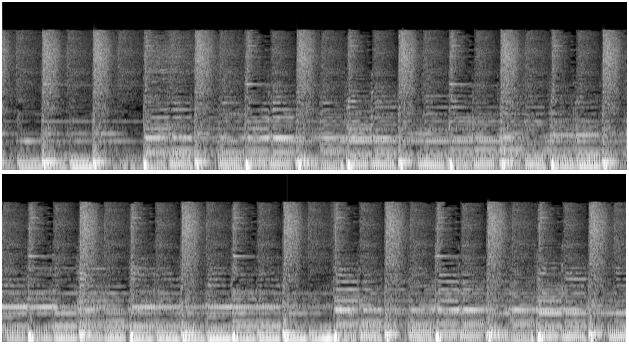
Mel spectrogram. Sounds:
music

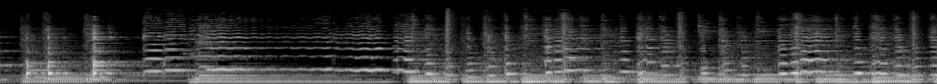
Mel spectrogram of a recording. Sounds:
fiddle, musical instrument, bowed string instrument, music

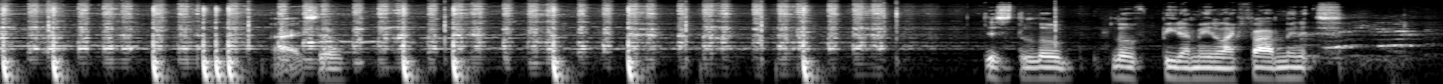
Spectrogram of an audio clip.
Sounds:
music, speech

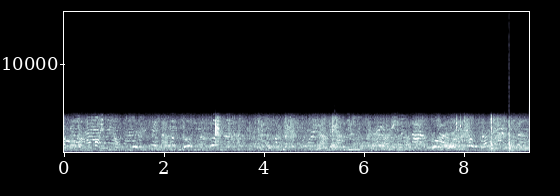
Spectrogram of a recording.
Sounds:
speech

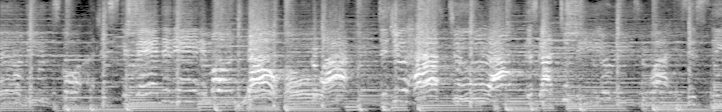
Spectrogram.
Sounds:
soul music, music

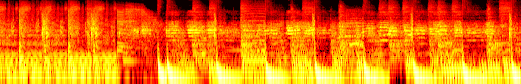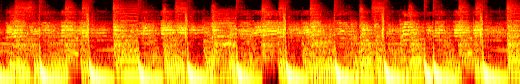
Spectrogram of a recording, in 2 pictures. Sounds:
music, disco

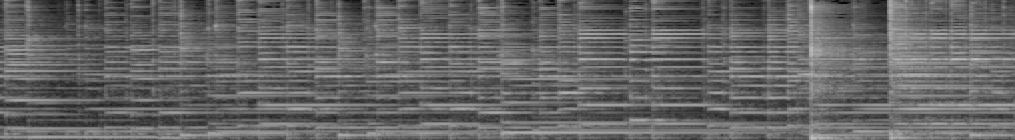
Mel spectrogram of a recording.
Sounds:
guitar, musical instrument, strum, music, acoustic guitar

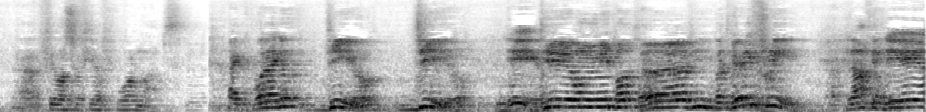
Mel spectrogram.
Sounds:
singing, speech

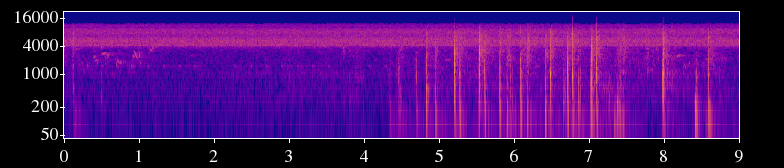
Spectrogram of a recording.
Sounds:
chimpanzee pant-hooting

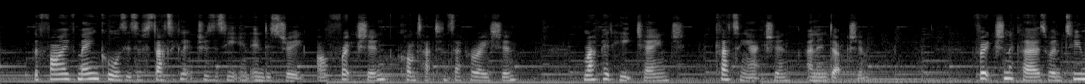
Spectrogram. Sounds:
music, speech

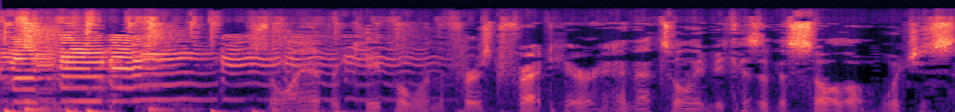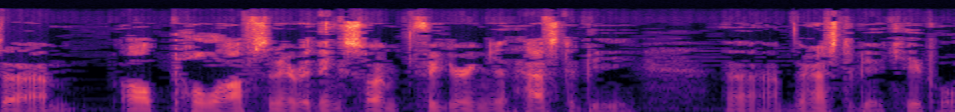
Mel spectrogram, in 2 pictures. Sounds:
speech, music, guitar, plucked string instrument, musical instrument, strum

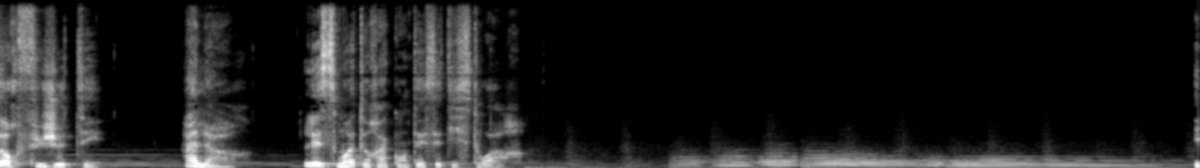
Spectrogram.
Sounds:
speech, music

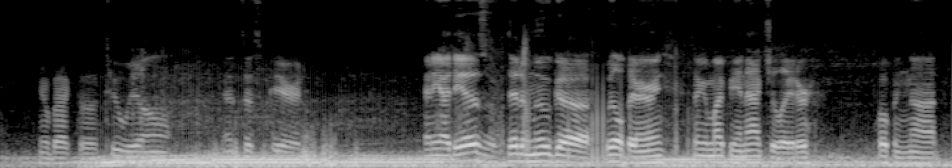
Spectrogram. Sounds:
speech

